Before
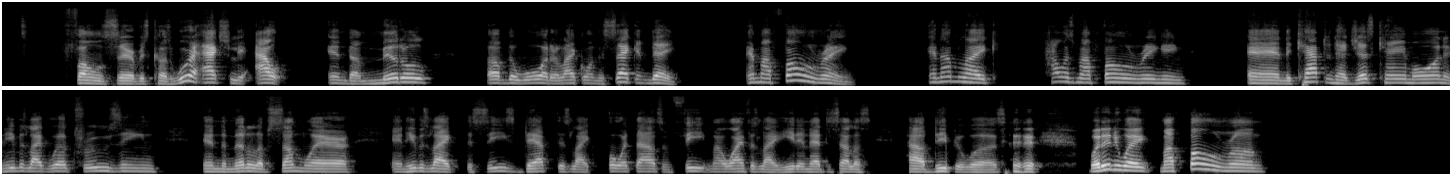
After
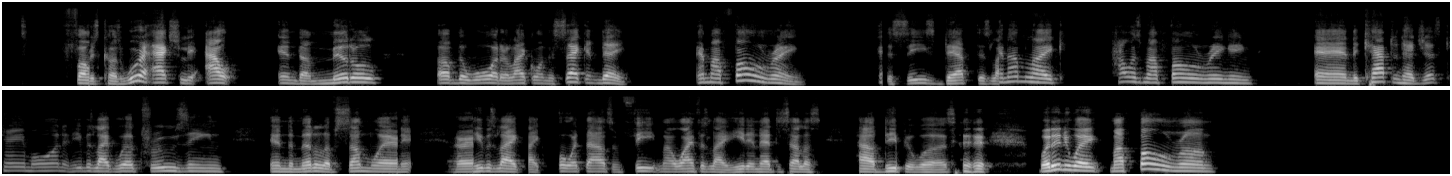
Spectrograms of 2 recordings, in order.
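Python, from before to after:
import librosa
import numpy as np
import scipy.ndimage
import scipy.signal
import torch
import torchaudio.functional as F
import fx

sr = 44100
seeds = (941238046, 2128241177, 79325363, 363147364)

y = fx.edit(x, sr, fx.cut(start_s=0.87, length_s=0.5),
    fx.fade_down_up(start_s=13.43, length_s=1.34, db=-11.0, fade_s=0.19),
    fx.reverse_span(start_s=17.76, length_s=0.76),
    fx.move(start_s=19.08, length_s=1.17, to_s=9.3), tone=tone)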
